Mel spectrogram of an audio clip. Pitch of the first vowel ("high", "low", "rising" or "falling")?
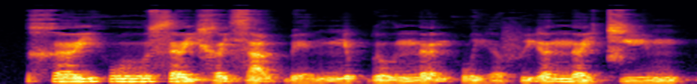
rising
